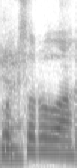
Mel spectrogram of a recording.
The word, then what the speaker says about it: Rotorua: It's a hard one to pronounce for me. – Rotorua. – The double R.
